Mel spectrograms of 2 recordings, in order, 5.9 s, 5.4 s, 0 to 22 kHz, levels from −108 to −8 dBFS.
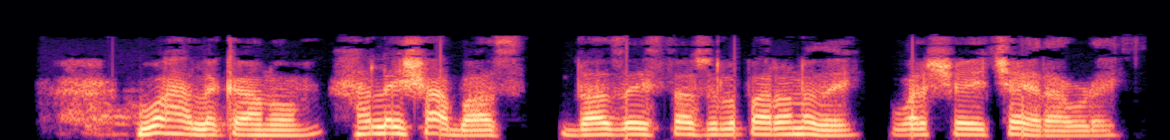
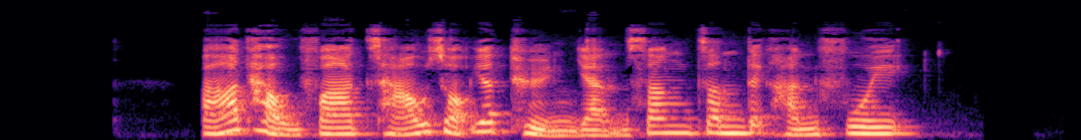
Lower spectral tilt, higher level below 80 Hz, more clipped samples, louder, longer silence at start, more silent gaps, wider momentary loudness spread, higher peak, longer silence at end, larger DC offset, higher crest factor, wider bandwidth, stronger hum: about the same, -6 dB/octave vs -5.5 dB/octave; first, -50 dBFS vs -68 dBFS; neither; first, -14 LUFS vs -19 LUFS; second, 0.3 s vs 1 s; first, 2.64-2.79 s, 4.32-4.44 s vs none; first, 11 LU vs 6 LU; about the same, 0 dBFS vs -2 dBFS; second, 0.25 s vs 0.85 s; neither; about the same, 14 dB vs 18 dB; second, 7.8 kHz vs 9.8 kHz; neither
